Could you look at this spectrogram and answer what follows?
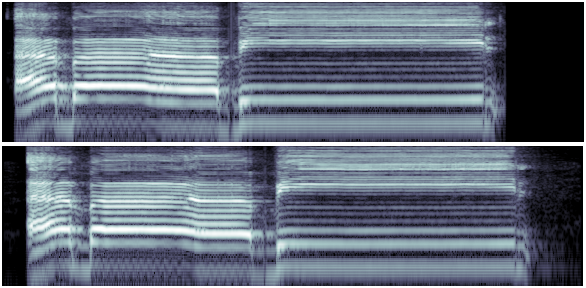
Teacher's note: الف مدہ کو ایک الف کے برابر کھینچ کر پڑھتے ہیں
